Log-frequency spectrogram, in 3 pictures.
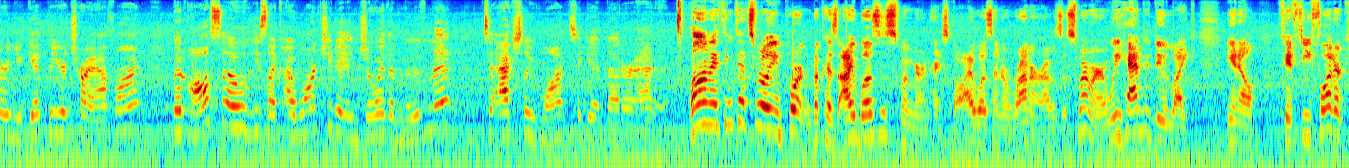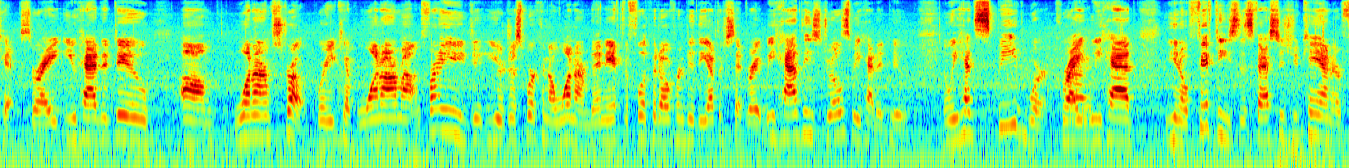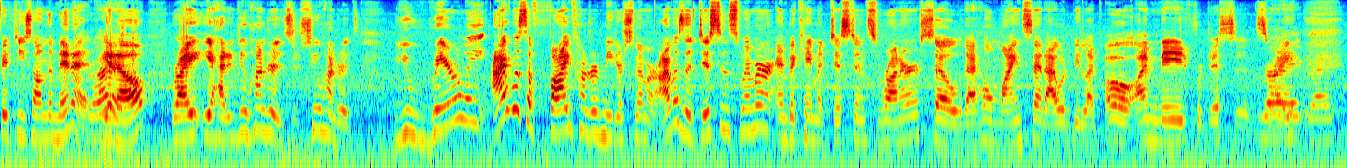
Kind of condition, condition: fault, sounds in the background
